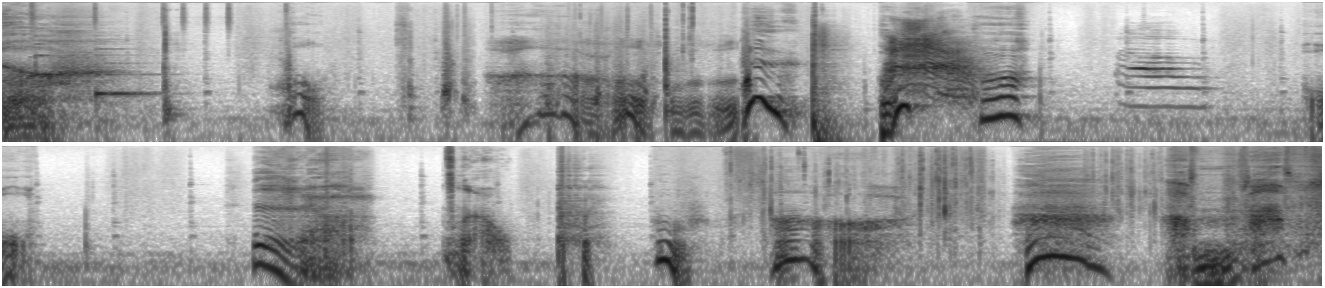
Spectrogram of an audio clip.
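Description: A man mumbles and grunts to himself in a cartoon voice.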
